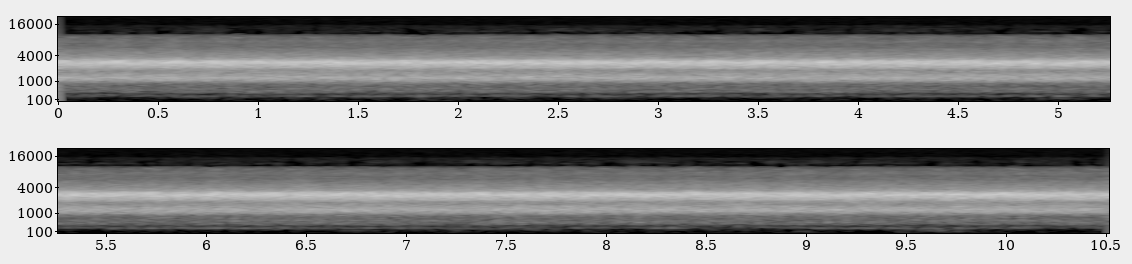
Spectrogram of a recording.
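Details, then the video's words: A chorus of many frogs on a still rural night blends into one continuous, even trill-like hum, with no pauses and no separate calls, and nothing else audible above it. "개구리 합창 소리"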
